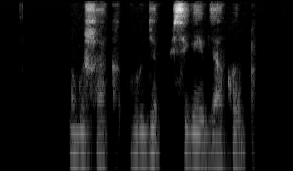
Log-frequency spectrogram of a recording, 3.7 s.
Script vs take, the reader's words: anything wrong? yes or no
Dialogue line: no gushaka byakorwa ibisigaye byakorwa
yes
